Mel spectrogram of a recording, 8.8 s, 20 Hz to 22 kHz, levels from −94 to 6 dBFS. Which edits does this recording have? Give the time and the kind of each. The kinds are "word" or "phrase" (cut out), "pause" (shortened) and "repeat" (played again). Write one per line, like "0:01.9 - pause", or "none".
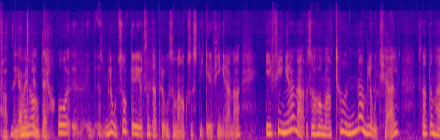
0:02.9 - word
0:06.6 - word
